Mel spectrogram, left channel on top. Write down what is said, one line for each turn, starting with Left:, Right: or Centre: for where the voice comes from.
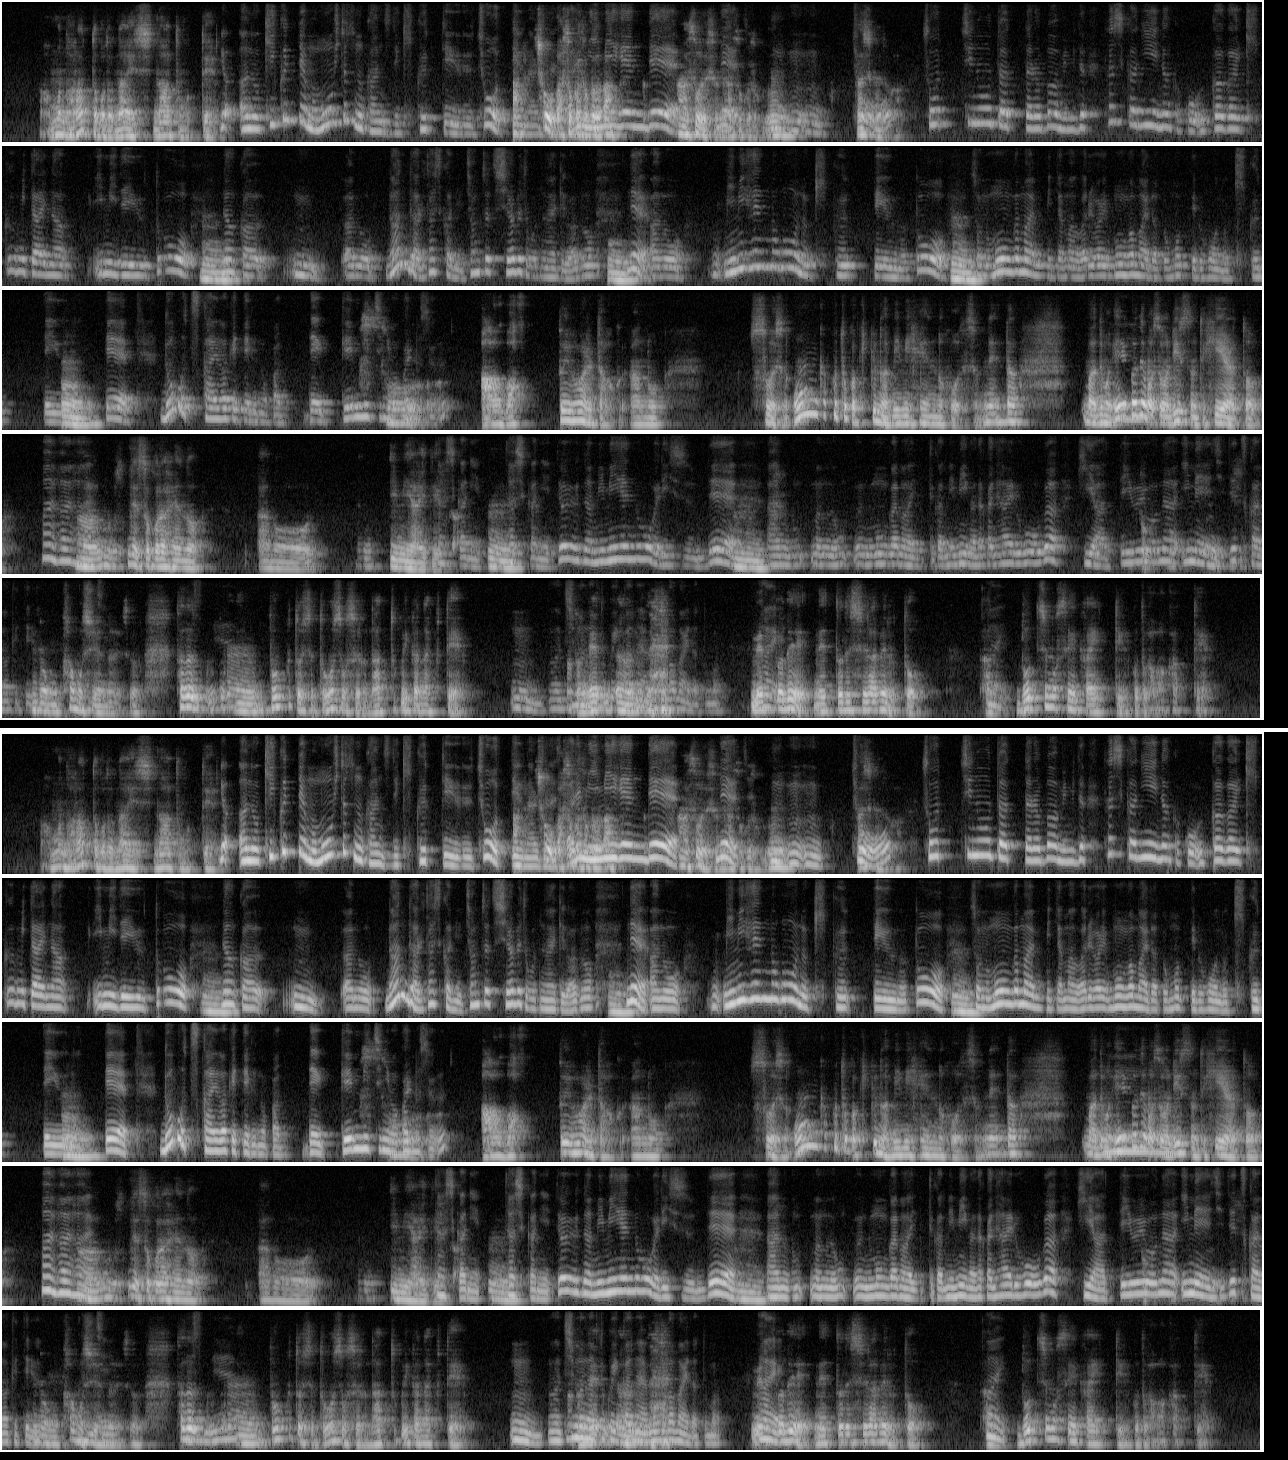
Left: あんま習ったことないしなと思って。
Right: いや、あの、聞くってももう一つの漢字で聞くっていう、聴っていうのあるじゃないですか。
Left: あ、小、あ、そっかそっか、
Right: あれ耳辺で、
Left: あ、あ、そうですよね、
Right: ね、
Left: あ、そっかそっか、
Right: じうんうんうん、
Left: うん。
Right: 聴そっちのだったらば耳で、
Left: 確かにそうか。
Right: 確かになんかこう、伺い、聞くみたいな意味で言うと、
Left: うん、
Right: なんか、うん、あの、なんであれ確かに、ちゃんと調べたことないけど、あの、
Left: うん、
Right: ね、あの、耳辺の方の聞くっていうのと、
Left: うん、
Right: その門構えみたいな、まあ、我々門構えだと思ってる方の聞くっっていうのって、
Left: うん。
Right: どう使い分けてるのかって厳密にわかります
Left: そう、あ、わ、と言われたわけ。あの、そうですね。音楽とか聞くのは耳辺の方ですよね。だから、まあでも英語でもその
Right: うー
Left: listen
Right: ん。
Left: to hear と、
Right: はいはいはい。
Left: まあ、で、そこら辺の、あの、意味合いというか、
Right: 確かに。
Left: うん、
Right: 確かに。というのは耳辺の方がリスンで、
Left: うん、ち
Right: あの、まあの門構えっていうか耳が中に入る方がヒアっていうようなイメージで使い分けてる感じ
Left: ょっと、うんじのかもしれないですけど、ただ、
Right: ですね。
Left: うん、僕としてどうしてもそれが納得いかなくて、
Right: うん。私も納得いかない。
Left: ちょっとね、うん、<laughs> ネ
Right: 門構えだと思う。はい。
Left: ットで、ネットで調べると、あの、
Right: はい。
Left: どっちも正解っていうことが分かって、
